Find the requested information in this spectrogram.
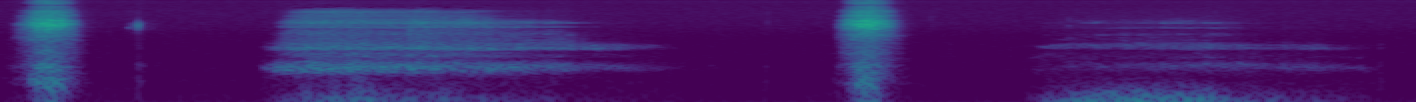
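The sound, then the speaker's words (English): Breathing in two cycles: each begins with a short, sharp inhale, followed by a long, soft, airy exhale that fades out, all at a quiet level. “Now, short inhale, long exhale.”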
